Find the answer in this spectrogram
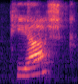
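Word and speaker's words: köşk: Por ejemplo, en el caso de kiosco, con K, en el 84 nos indica su información etimológica del persa kushk, pronunciado por los turcos kiashk, pabellón, y en la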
